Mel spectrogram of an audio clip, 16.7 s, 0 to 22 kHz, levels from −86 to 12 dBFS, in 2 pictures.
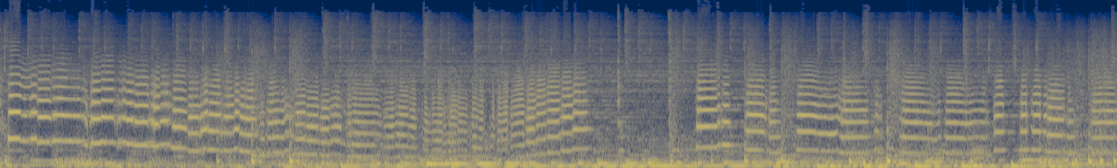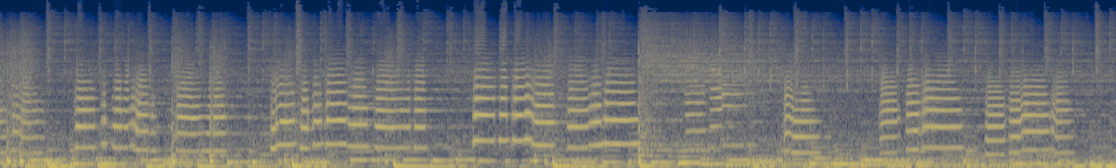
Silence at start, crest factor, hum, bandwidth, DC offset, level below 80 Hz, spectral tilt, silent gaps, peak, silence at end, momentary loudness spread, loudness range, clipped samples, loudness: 0 s; 12 dB; none; 16.5 kHz; under 0.1%; -18 dBFS; -5 dB/octave; none; 0 dBFS; 0 s; 4 LU; 1 LU; under 0.1%; -11 LUFS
